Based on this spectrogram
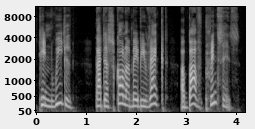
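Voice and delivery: put-on high, courtly child ruler's voice; high-pitched, formal young monarch; sly boy Emperor. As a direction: needle the courtier with elaborate politeness.

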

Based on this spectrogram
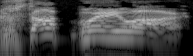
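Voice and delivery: high-pitched shouted threat, drawn out; shouting. A narrator's reading. Piggy holds the bridge crew at gunpoint, shouting. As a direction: shout a slow, high warning to freeze. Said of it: "Piggy shouted".

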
